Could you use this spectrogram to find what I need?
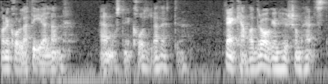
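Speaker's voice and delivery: low, quiet, hushed voice.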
